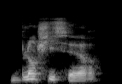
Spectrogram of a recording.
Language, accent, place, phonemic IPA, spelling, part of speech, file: French, France, Lyon, /blɑ̃.ʃi.sœʁ/, blanchisseur, noun, LL-Q150 (fra)-blanchisseur.wav
- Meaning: laundry-worker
